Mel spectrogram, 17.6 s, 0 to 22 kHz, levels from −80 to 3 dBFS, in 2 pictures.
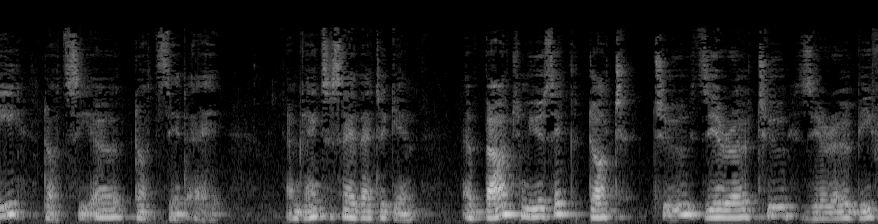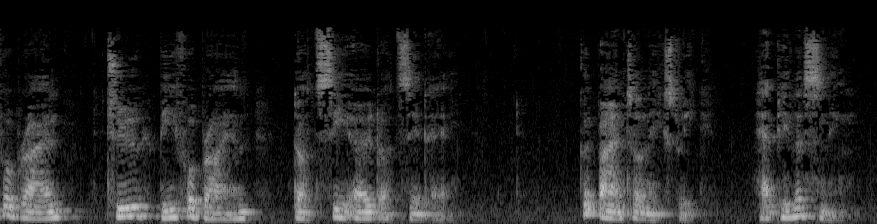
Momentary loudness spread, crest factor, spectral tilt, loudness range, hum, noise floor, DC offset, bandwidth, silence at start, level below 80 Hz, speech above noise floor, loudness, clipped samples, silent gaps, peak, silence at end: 13 LU; 20 dB; -6 dB/octave; 5 LU; none; -56 dBFS; under 0.1%; 13 kHz; 0 s; -58 dBFS; 31 dB; -27 LUFS; under 0.1%; none; -8 dBFS; 0.25 s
